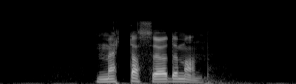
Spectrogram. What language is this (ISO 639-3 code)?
swe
